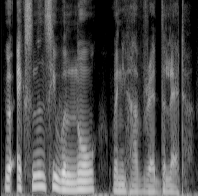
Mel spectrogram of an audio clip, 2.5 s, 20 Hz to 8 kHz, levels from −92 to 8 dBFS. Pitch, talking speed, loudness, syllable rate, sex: 115 Hz, 240 wpm, -17 LUFS, 6.5 syllables/s, male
